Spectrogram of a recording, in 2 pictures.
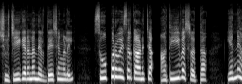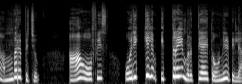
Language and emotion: Malayalam, surprised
